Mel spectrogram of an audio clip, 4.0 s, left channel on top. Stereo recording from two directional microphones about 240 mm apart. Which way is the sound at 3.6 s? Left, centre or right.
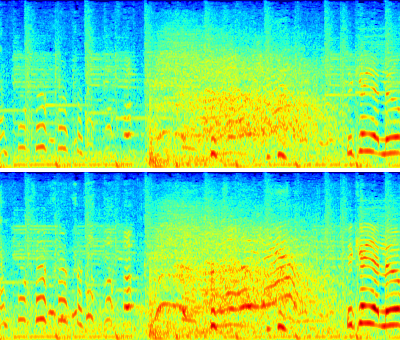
Centre.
